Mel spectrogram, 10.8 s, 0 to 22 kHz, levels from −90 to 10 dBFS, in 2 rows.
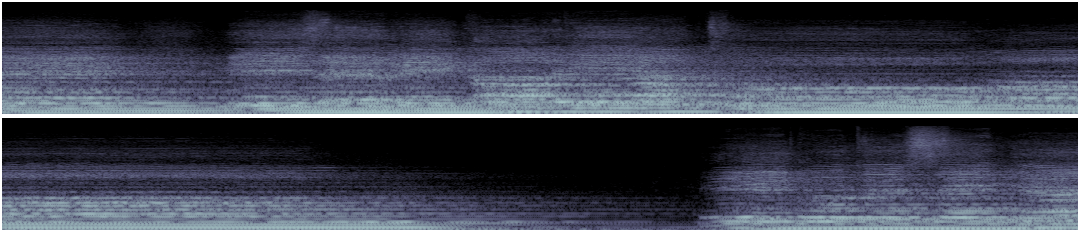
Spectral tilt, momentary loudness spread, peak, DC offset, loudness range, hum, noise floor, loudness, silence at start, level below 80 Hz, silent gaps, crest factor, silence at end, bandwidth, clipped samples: -7.5 dB/octave; 6 LU; -8 dBFS; under 0.1%; 5 LU; none; -50 dBFS; -22 LUFS; 0 s; -28 dBFS; none; 14 dB; 0 s; 12.5 kHz; under 0.1%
